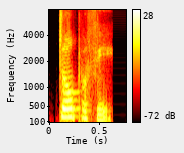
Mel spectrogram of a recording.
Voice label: "torpefy", Indian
